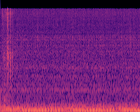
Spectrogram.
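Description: Semi-truck's diesel engine idling, a steady low rumble heard inside the cab.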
